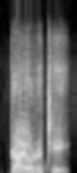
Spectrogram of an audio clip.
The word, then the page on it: priority: Indian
